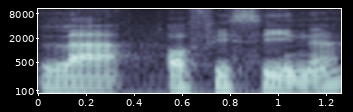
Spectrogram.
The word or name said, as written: office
